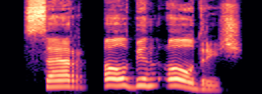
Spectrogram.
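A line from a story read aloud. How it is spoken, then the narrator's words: Loud formal announcement. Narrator (Russian): громко произнесла жнец Анастасия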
